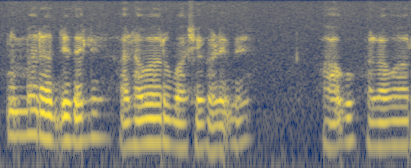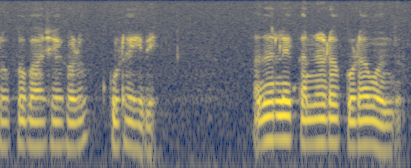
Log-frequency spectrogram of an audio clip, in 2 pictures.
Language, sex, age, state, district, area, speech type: Kannada, male, 18-30, Karnataka, Shimoga, rural, spontaneous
